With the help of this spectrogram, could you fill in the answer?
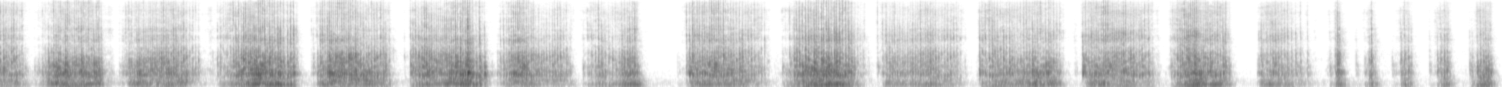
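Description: The tip of a pair of scissors scratches along the grooved ridges of a long, clear, ribbed plastic bottle, hollow and empty and held horizontally. It makes a series of raspy, ratcheting strokes, each a buzzy midrange scrape with a faint hollow body, separated by brief silences. Toward the end the strokes become short and quick.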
